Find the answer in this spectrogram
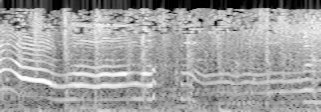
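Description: High, squeaky wordless cartoon-character cry that swoops up, falls and then holds for about a second, followed by a shorter cry, over background music.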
